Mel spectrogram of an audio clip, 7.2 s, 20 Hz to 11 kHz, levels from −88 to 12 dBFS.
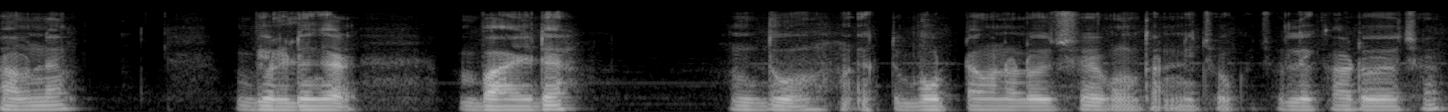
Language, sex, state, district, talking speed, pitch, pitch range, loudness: Bengali, male, Jharkhand, Sahebganj, 125 wpm, 105 Hz, 100-110 Hz, -23 LUFS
